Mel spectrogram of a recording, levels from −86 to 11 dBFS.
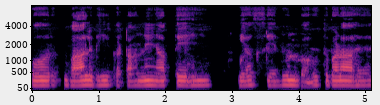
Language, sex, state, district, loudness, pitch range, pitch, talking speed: Hindi, male, Bihar, Jamui, -32 LUFS, 115-120 Hz, 115 Hz, 130 wpm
